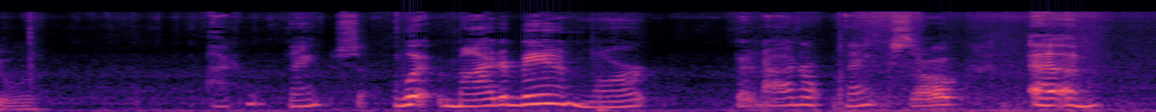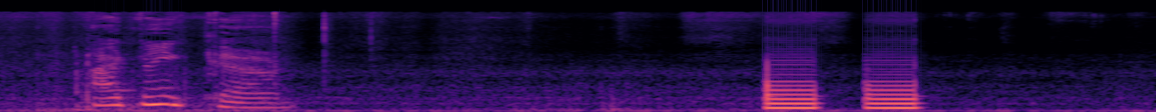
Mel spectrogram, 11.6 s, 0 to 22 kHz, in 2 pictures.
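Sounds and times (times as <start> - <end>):
quiet hum: 0.0 - 11.5
speech: 1.5 - 5.6, 6.2 - 7.3, 9.6 - 10.5
phone notification buzzy honks: 9.6 - 10.4.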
